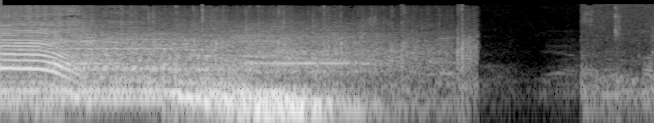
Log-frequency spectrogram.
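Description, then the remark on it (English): An audience shouts hallelujah together in a loud, swelling roar of many voices, pitch sliding downward as the cry fades, then an abrupt cut to silence before faint murmuring returns. “Shout hallelujah!”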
